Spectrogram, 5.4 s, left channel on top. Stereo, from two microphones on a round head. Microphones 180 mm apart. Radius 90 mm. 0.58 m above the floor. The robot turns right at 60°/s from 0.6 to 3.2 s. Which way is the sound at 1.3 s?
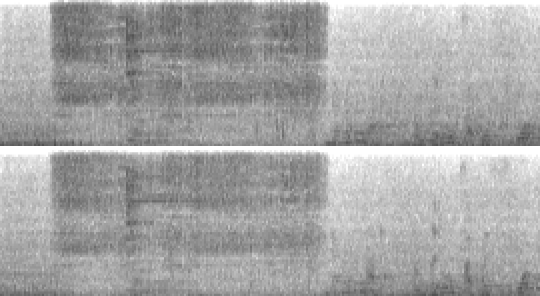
175° left.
